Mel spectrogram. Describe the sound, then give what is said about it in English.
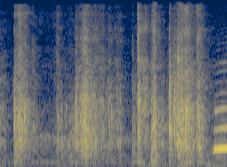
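Cutlery rattling as someone digs through utensils for a little spoon: a few bursts of light metallic clinking and clattering, separated by short pauses. “Get you a little spoon.”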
